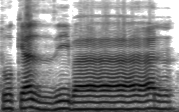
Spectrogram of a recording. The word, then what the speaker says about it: تُكَذِّبَانِ: Kemudian pada lafal tukadziban, lafal zal, hati-hati teman-teman di lafal melafalkan zalnya, jangan diganti dengan huruf zai, jangan tukadziban, tapi tukadzi. Bagaimana cara melafalkannya? Ujung lidah menempel dengan gigi seri atas. Sehingga dia pelafalannya terdengar za bukan za. Maka tukadziban.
